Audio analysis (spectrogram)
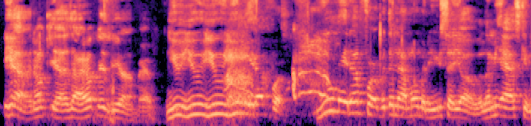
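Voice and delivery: normal talking voice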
